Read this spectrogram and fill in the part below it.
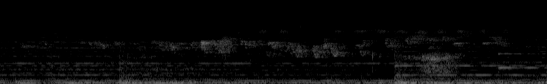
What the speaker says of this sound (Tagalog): Kasi po mga tol, napakaraming mga uwak po talaga.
